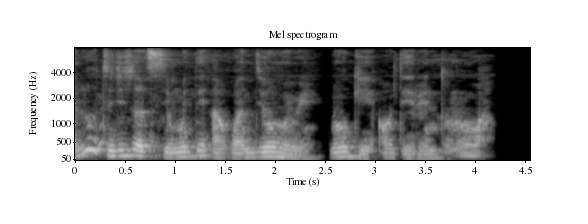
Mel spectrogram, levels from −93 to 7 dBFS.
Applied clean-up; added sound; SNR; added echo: none; none; none; none.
